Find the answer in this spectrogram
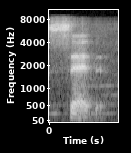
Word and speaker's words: said: written but it's pronounced said so it's pronounced as though it was written s-e-d instead of s-a-i-d said that's right this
